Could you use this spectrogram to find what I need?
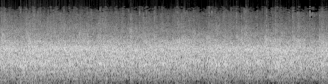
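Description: Loud, vigorous applause at a worship gathering, a dense roar of many hands clapping together that stays at full strength without pause for the whole clip.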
